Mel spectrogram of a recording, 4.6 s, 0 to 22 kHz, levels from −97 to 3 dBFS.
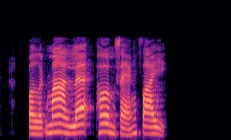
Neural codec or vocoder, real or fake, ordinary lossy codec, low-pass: none; real; none; 7.2 kHz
